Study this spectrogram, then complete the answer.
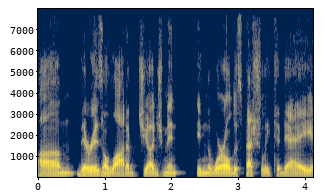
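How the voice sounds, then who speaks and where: A man with a slight New Jersey accent speaks at a medium pitch against a quiet background. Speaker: podcast host. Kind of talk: interview conversation.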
